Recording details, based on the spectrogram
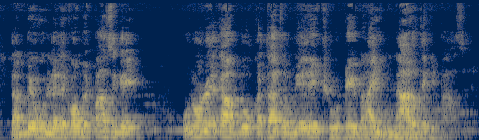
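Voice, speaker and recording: Loudness swings widely over noticeable background noise. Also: man, medium pitch for a man, ordinary pitch variation. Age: 80s+; old. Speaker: retired village development officer. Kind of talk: religious storytelling in conversation.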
